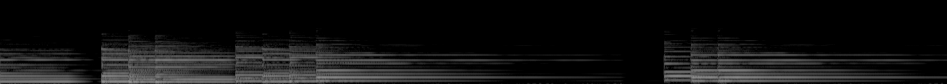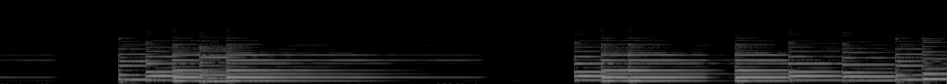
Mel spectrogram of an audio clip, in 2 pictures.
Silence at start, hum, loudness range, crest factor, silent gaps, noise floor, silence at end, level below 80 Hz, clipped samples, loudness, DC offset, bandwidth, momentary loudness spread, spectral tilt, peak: 0 s; none; 9 LU; 16 dB; none; -81 dBFS; 0 s; -72 dBFS; under 0.1%; -38 LUFS; under 0.1%; 7.2 kHz; 20 LU; -9 dB/octave; -24 dBFS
